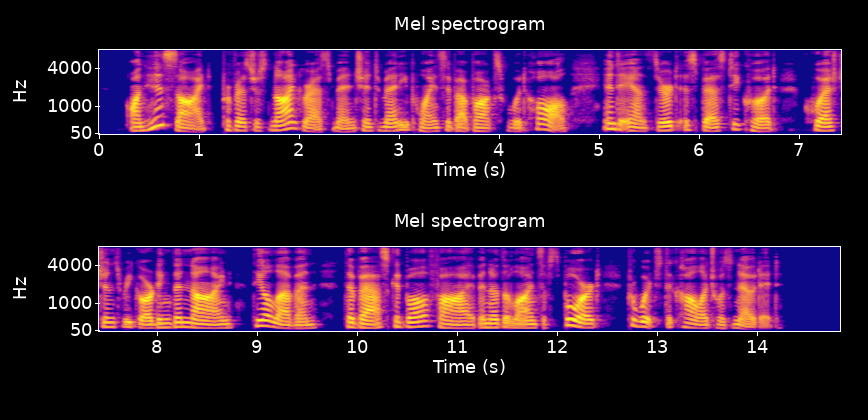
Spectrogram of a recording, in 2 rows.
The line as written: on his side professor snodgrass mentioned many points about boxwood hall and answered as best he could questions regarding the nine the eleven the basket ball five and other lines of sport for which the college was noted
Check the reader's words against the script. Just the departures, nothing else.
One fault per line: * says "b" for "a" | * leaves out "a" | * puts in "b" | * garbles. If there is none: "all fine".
all fine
